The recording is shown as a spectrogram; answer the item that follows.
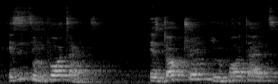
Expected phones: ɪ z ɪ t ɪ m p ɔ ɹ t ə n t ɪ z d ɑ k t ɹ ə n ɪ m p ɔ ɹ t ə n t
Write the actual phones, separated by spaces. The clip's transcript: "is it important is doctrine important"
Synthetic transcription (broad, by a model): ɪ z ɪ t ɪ m p ɔ t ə n t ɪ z d ɑ k t ɹ ə n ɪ m p ɔ t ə n t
